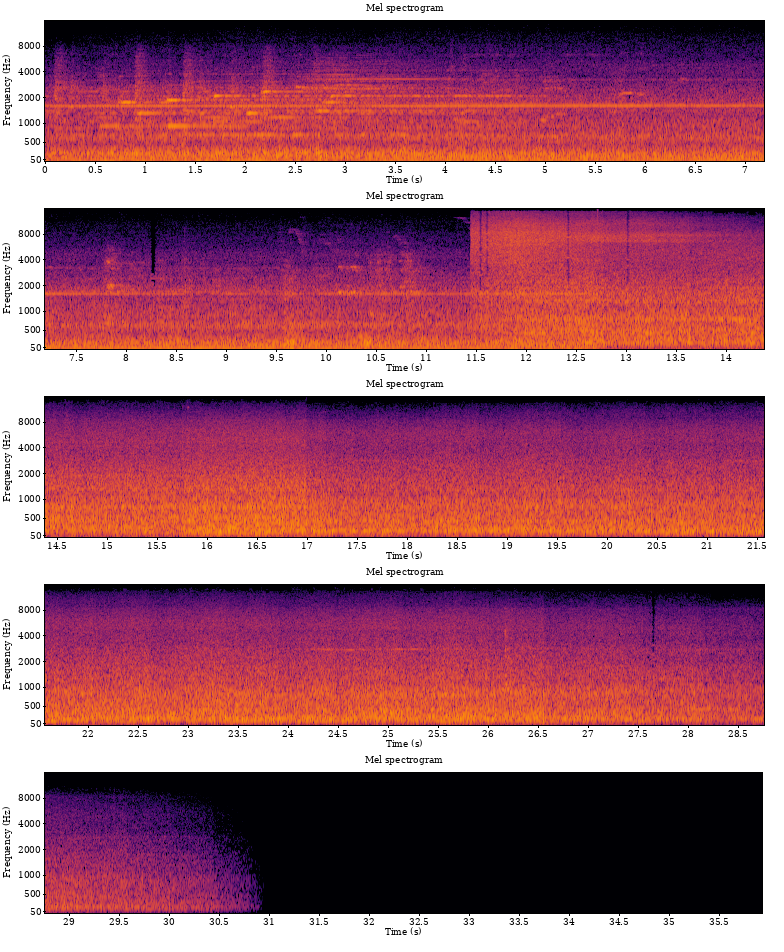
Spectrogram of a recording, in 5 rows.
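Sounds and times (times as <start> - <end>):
electric train rumble: 0.0 - 31.0
hissy train noise at platform: 0.0 - 31.0
low hum inside carriage: 0.0 - 31.0.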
